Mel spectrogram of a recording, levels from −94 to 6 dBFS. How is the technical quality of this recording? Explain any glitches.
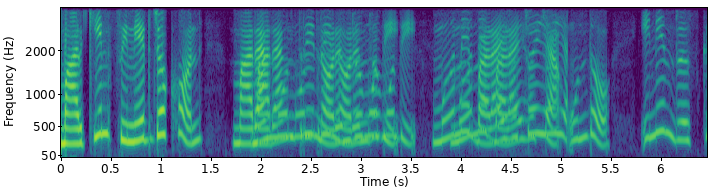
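The recording has three kinds of faults: clipped peaks near the start, repeated sudden drops in level, and a doubled copy of the speech through the middle. The narrowband call sound, with nothing above 4 kHz, is normal for a telephone-grade codec.

Microphone overload occurs at 0.03–0.18 s and again at 0.96–1.02 s. The peaks were pushed about 5 dB and about 2 dB past the converter's limit, likely from an input gain set too high. A few percent of the samples have their tops flattened, giving loud syllables a harsh, crackly edge.

Microphone volume stepped down at 0.05 s by about 4 dB, at 1.05 s by about 6 dB, and at 2.07 s by about 4 dB. Each is a single abrupt drop in speech and background together. This is likely automatic gain control reacting to a microphone that was too loud or clipping.

A doubled audio track runs from 1.90 to 5.06 s. 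A second, full-band copy of the speech trails the original by about 150 ms at roughly equal loudness, with no decay or room colour. It starts and stops abruptly. The likely cause is a second, slower capture path mixed in with the first.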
